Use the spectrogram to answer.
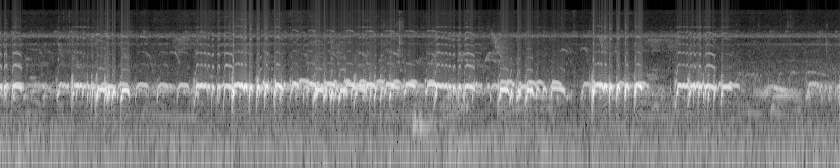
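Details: Energetic zebra dove song used to attract birds to a trap: long fast trilled cooing phrases, some overlapping, with short breaks between bursts.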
